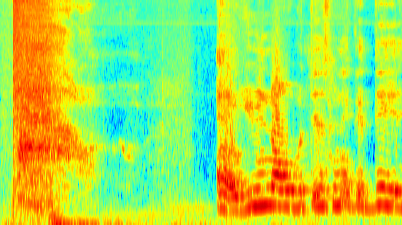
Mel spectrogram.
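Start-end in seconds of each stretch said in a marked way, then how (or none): 0.1-1.0 unvoiced pow effect; whispered pow effect; breathy slap noise. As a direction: spit out the slap sound.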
